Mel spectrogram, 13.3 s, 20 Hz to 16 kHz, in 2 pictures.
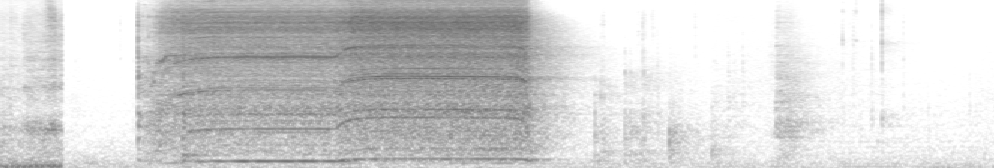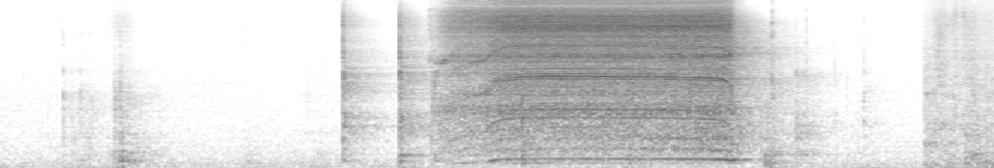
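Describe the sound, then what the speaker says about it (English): A power drill drives number 8 half-inch screws into a flange collar, two long whining runs about three seconds each, the pitch stepping up partway as each screw seats, separated by quiet handling clicks. "screw those in with some number 8 1/2 inch screws"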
